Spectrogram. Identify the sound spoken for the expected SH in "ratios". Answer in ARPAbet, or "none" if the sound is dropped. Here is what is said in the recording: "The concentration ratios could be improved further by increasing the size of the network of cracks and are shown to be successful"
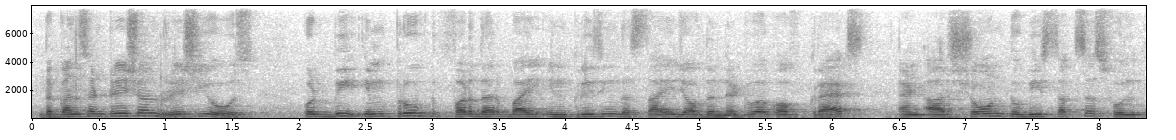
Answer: SH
